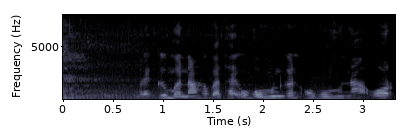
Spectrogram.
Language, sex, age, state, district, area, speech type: Bodo, female, 60+, Assam, Chirang, rural, spontaneous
